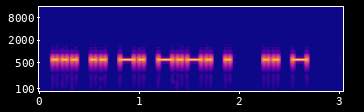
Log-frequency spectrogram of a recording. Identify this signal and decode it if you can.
Morse code, heard as a keyed tone, about 25 wpm, 600 Hz. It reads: SINCE IT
